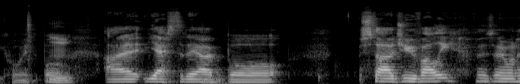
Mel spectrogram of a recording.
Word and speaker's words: Stardew Valley: It's called Stardew Valley. – Okay. – As in with a D. It's S-T-A-R-D-E.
